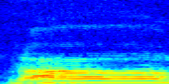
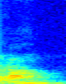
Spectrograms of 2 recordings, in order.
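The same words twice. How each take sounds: First: It is shouted loudly and drawn out. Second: It is said short at normal volume.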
